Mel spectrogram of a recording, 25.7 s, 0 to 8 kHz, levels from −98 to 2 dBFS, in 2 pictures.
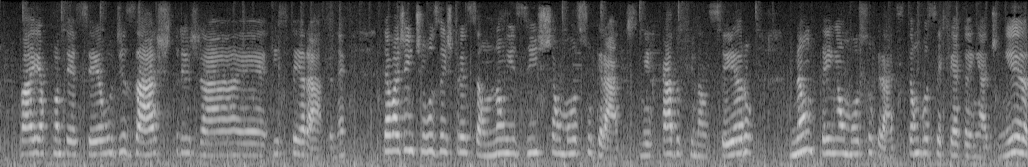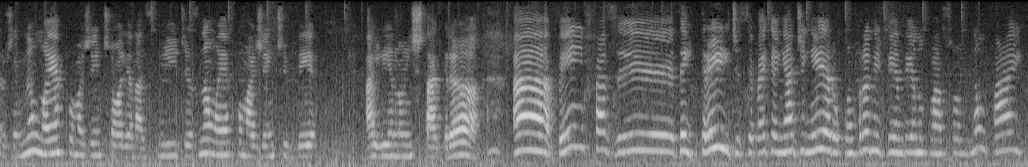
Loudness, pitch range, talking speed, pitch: -26 LUFS, 215-280 Hz, 145 wpm, 250 Hz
